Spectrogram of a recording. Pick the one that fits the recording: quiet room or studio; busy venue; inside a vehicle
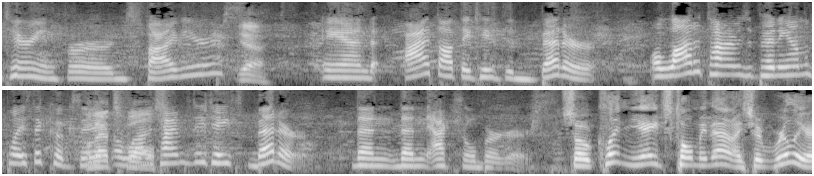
busy venue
